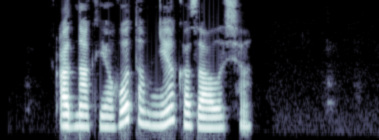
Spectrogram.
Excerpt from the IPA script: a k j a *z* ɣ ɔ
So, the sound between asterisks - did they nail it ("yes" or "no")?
no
